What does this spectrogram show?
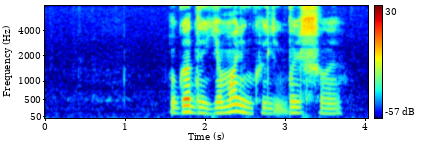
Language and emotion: Russian, neutral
